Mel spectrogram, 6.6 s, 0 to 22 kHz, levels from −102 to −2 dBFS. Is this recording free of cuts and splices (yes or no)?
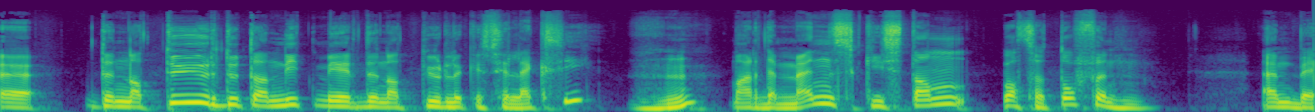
yes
